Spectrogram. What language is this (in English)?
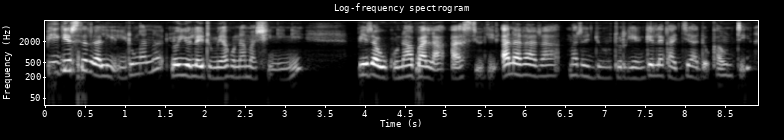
Masai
